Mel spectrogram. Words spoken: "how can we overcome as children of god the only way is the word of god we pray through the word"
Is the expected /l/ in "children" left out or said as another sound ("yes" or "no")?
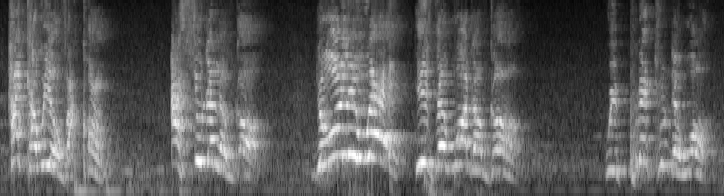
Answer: yes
